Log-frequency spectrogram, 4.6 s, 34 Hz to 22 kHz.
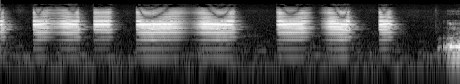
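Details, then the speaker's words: Compass Yukon 94B metal detector, probably mid-1970s, after repair; clean buzzy tone in short bursts as the coil sweeps, steady pitch without crackle or dropout; detector working normally. "I think it works. That's kind of cool. That's definitely working."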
